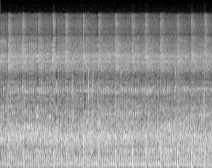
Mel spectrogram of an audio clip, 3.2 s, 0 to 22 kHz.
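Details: 2007 KTM XCW300 two-stroke after a new fuel petcock and spark plug install, still cold: a steady, even putter with regular firing and no misses, knocks or rattles. Normal, clean idle.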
